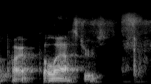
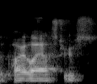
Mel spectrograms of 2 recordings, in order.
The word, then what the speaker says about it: pilaster: Just on top, I think, on top of the pilasters. The pilasters or pilasters? I've always pronounced it pilasters, but Pilasters. Too. that was a masonry contractor. I was gonna say in the south, it's pilaster.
